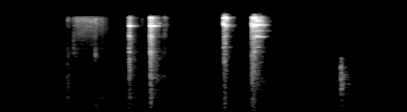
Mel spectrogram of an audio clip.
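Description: Small glass spice jar of cinnamon being shaken and tapped over a mixing bowl: a brief soft rustle, then four sharp clinks and a faint fifth.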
